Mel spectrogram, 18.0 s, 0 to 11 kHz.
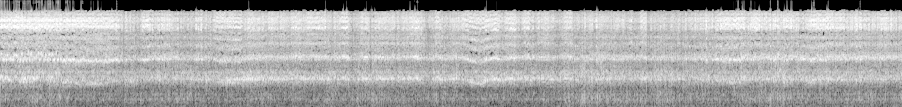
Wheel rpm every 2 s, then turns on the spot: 200, 220, 230, 240, 230, 230, 230, 220, 230.
none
